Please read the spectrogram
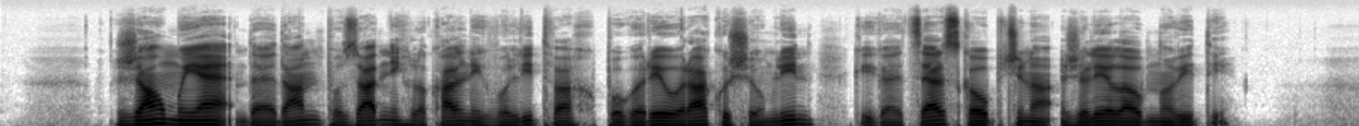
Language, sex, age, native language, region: Slovenian, male, 12-17, Slovenian, Savinja region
